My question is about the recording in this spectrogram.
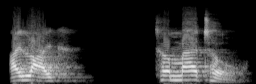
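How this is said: Tomato is said with an American pronunciation.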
